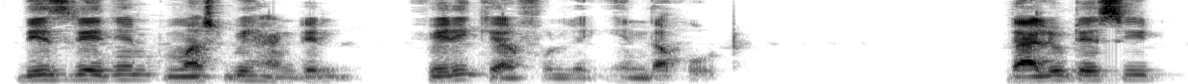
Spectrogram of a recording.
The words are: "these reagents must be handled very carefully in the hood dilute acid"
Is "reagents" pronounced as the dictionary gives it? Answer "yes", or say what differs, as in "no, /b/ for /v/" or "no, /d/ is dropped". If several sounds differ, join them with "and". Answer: no, /s/ is dropped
